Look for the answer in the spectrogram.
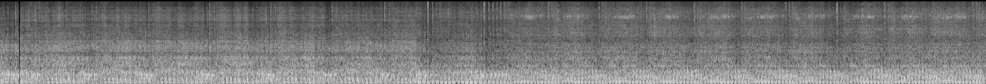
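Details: Small single-cylinder snowblower engine surging, its note rising and falling unevenly instead of holding steady, like a hunting governor; Seafoam tried as a fix.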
